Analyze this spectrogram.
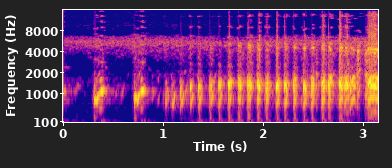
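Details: White-breasted waterhen: two separate short notes, then a fast series of pulsed, croaking calls that speeds up and grows louder toward the end.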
